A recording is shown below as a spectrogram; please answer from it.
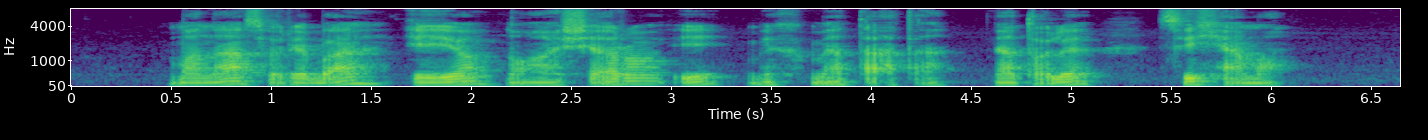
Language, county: Lithuanian, Telšiai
